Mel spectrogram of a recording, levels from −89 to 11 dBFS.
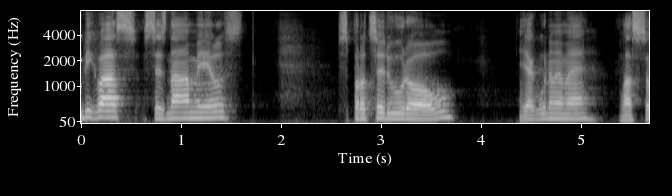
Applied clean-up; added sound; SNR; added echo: neural mask model DeepFilterNet 3.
